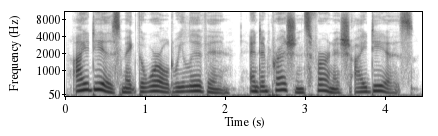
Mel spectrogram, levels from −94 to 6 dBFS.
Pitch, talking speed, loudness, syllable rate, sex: 185 Hz, 150 wpm, -16 LUFS, 4.1 syllables/s, female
